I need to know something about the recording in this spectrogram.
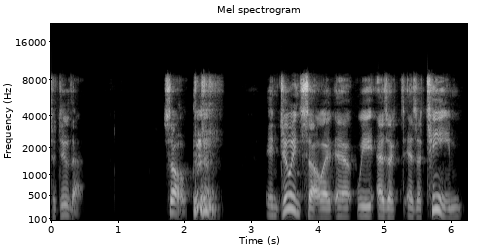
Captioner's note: cough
